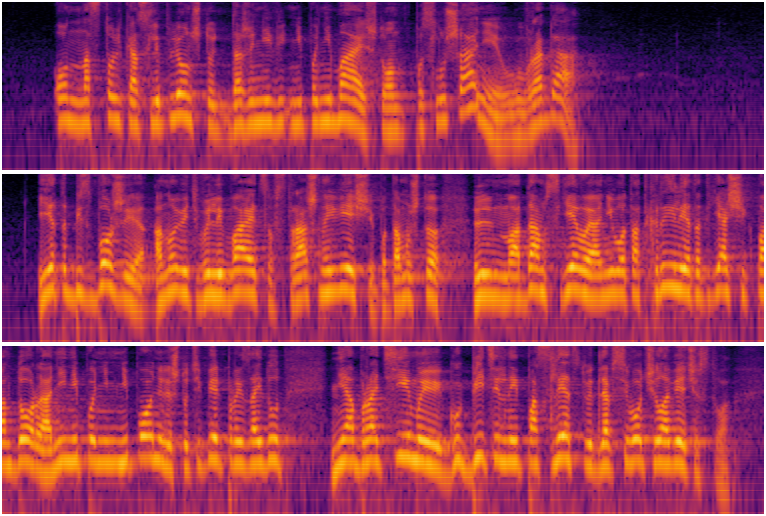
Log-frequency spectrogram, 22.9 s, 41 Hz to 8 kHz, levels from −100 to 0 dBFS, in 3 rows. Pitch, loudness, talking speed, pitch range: 190 Hz, -22 LUFS, 120 wpm, 170-210 Hz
